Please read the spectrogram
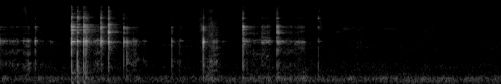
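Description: A utensil clinking against a glass pickle jar while pickles are fished out. The sharp, ringing clinks come in several quick clusters and stop a little after three seconds in.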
